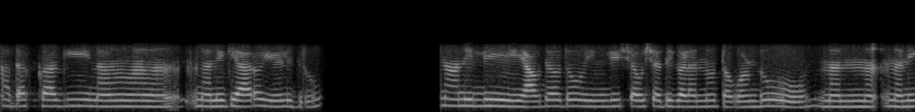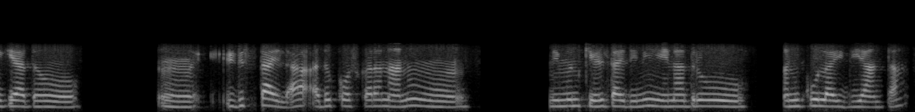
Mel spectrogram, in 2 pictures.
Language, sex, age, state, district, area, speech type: Kannada, female, 18-30, Karnataka, Tumkur, urban, conversation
